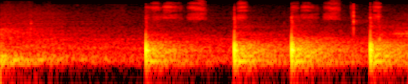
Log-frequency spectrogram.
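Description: Pen writing numbers on paper while working a fifth-grade subtraction problem, with a soft scratch and four sharp taps spaced about half a second apart, close and quiet, no voice.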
